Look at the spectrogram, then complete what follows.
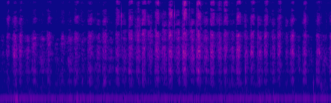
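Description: French bulldog panting fast and rhythmically, which the owner takes for the first stage of labour rather than a false alarm.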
